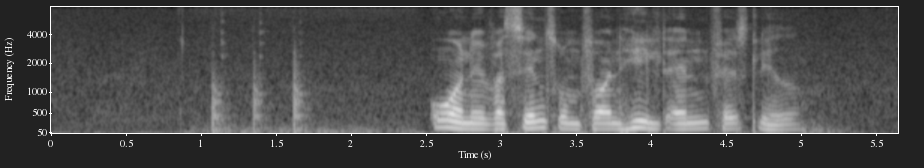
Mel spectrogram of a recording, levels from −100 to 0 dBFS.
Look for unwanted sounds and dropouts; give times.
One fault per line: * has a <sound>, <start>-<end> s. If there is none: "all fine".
* has a thud, 1.1-2.2 s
